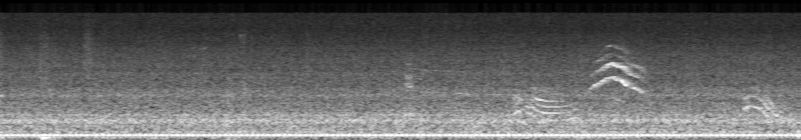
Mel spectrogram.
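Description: A house cat lets out a few short, faint meows in quick succession, set against a steady electrical hum and low room noise.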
